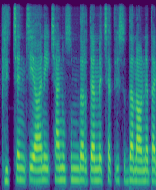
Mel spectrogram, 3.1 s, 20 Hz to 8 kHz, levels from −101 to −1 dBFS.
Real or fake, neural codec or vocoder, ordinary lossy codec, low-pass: fake; codec, 16 kHz, 0.5 kbps, X-Codec, HuBERT features, trained on LibriSpeech; none; 7.2 kHz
